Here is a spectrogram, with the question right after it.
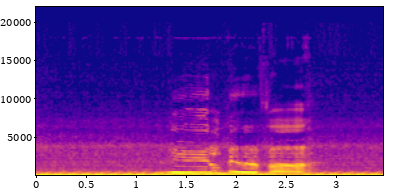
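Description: A Volvo 850 engine idles smoothly and quietly with a steady low hum, while someone talks close by over it.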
